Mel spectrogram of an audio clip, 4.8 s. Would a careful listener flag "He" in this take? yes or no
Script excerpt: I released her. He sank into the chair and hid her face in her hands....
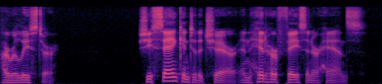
yes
